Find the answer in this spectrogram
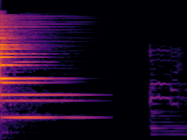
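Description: A single bell-like ding sound effect, struck once and ringing out with several clear tones, fading away over about a second and a half. Near the end, music begins.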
